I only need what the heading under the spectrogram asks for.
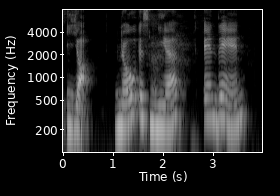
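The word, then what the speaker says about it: ja: In Africans, J is pronounced as a Y. So it's Yah.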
